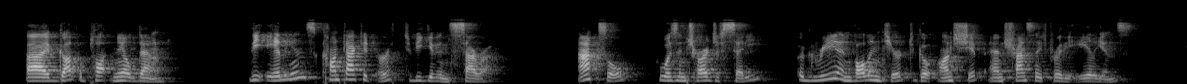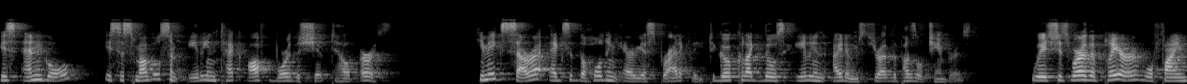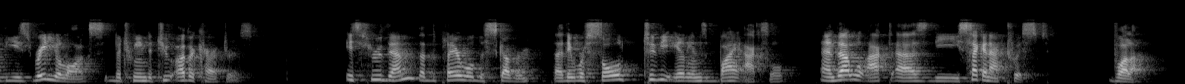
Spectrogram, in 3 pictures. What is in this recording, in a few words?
voice, narration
